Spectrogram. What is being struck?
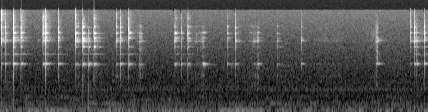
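Ceramic mug.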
